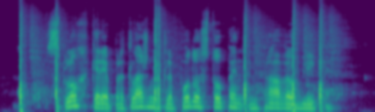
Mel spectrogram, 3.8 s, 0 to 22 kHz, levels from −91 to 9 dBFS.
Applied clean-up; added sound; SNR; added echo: classical method log-MMSE.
